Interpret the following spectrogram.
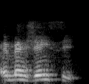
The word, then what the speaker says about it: emergency: referência de emergência então ele fala emergency como se a sílaba tônica fosse no no em igual como emergência quando você pratica o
